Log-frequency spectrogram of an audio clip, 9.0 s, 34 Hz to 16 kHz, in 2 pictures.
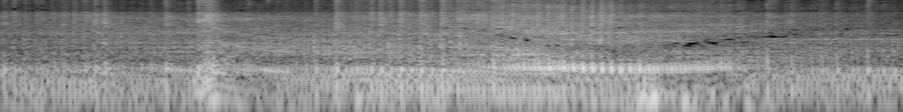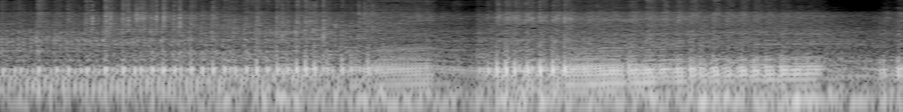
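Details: Yamaha YZ250 two-stroke motocross bike (250cc/270cc), break-in street ride shifting through gears to work in transmission after a full engine rebuild; buzz rises and falls through clean gear changes, no clatter or slipping; shifts smoothly, healthy.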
